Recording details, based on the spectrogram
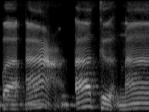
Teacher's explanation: dal sukun bacaan qalqalah ya, dibaca memantul ditampakkan pantulannya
